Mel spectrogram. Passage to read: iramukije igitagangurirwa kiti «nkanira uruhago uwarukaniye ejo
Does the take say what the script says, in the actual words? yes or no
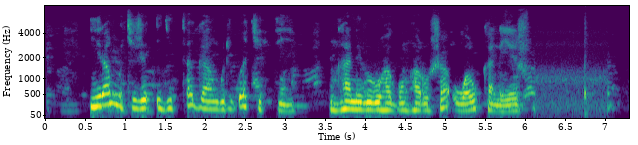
no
